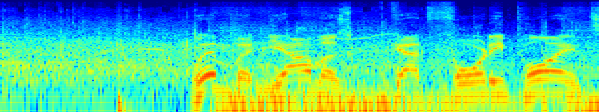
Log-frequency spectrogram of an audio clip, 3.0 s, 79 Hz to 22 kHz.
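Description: Arena crowd in the NBA 2K26 basketball game, a steady roar of cheering and applause running beneath a commentator's voice throughout.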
